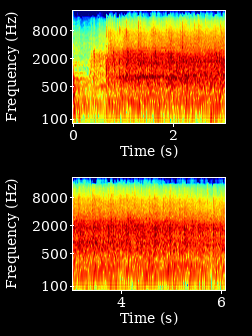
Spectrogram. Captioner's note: audience applauding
